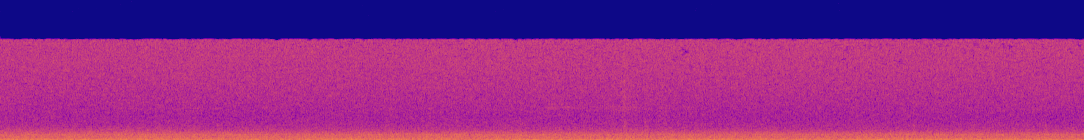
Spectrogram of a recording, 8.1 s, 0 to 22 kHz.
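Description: Steady engine drone and road rumble inside the cabin of a Toyota 4Runner with a turbocharged 3RZ-FE 2.7-litre four-cylinder, cruising at light throttle after a moderate acceleration.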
